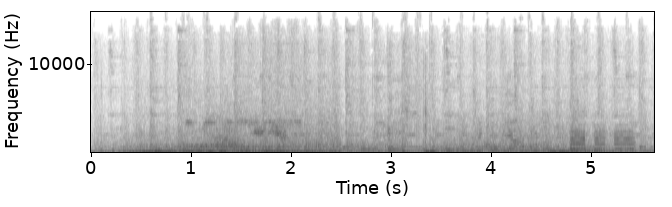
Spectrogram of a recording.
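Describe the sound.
A Jeep engine roars loudly and steadily as Bourne reverses sharply and accelerates away down a street, scattering pedestrians, with a brief horn toot and tire noise, amid busy background clamor and some indistinct voices.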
